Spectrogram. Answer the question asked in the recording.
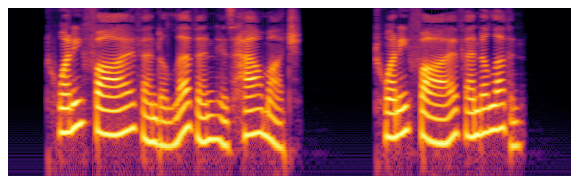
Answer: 36.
